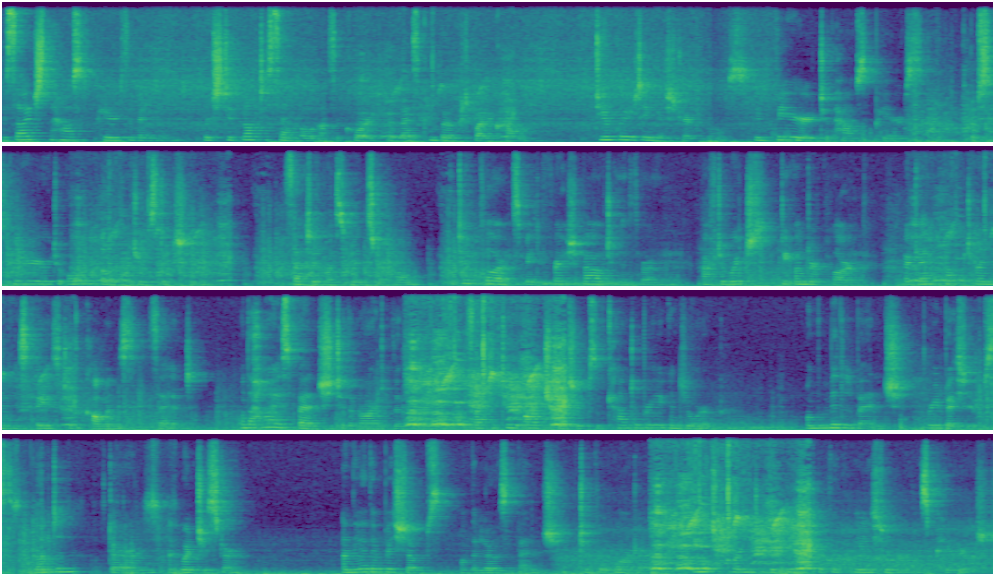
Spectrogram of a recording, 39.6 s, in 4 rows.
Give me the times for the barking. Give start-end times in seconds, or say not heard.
3.5-5.2, 10.6-12.2, 18.9-20.6, 23.9-25.5, 36.2-37.9.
